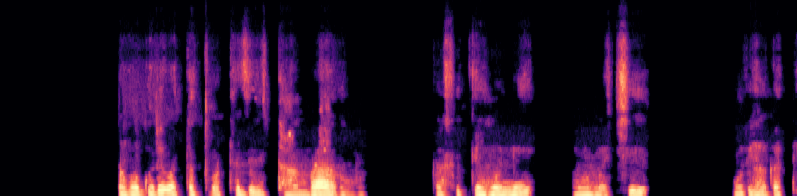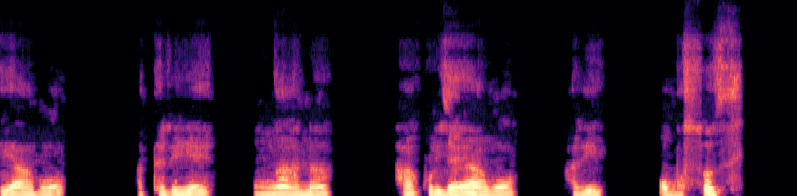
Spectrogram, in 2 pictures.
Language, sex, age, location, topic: Kinyarwanda, female, 36-49, Kigali, health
